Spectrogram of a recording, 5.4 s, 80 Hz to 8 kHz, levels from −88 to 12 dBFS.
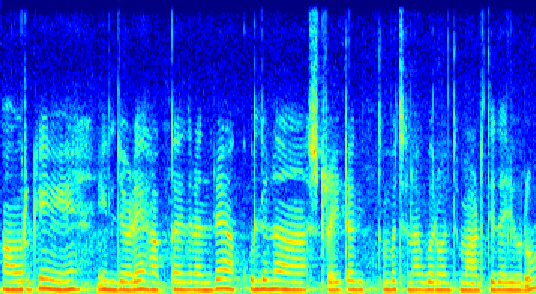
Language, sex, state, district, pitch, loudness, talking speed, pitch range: Kannada, female, Karnataka, Dakshina Kannada, 220 Hz, -14 LUFS, 180 wpm, 215-230 Hz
